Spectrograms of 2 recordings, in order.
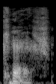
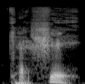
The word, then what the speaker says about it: cache: drive by the way it's pronounced cash like money not cache I have to chuckle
